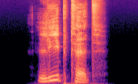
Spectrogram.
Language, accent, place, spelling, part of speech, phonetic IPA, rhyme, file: German, Germany, Berlin, liebtet, verb, [ˈliːptət], -iːptət, De-liebtet.ogg
- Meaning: inflection of lieben: 1. second-person plural preterite 2. second-person plural subjunctive II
